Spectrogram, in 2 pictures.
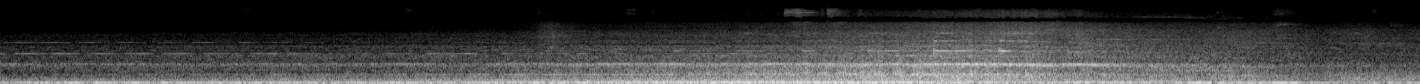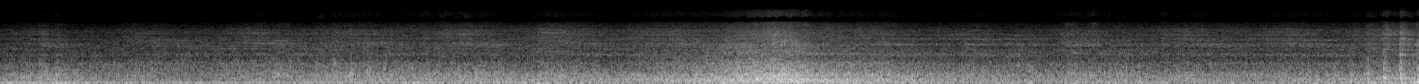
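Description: A train passing close by. A diesel locomotive's engine hum builds, peaks about nine seconds in and drops away suddenly near the halfway mark. The rolling noise of the train carries on, swelling again briefly later on.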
